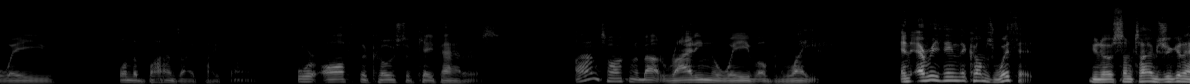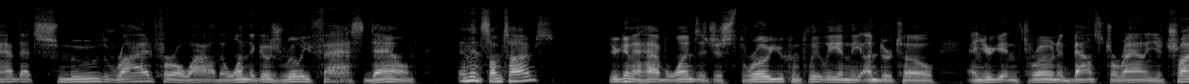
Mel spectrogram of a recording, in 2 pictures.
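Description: At 5.56 s the automatic gain starts rising. Over the next two and a half seconds, to 8.22 s, the level climbs by about 6 dB. The gain control judged the input too quiet and turned itself up slowly. Voice and room noise swell together. A second rise follows "that comes with it", from 10.75 to 14.42 s. This one adds about 9 dB before "goes really fast down", a longer, stronger creep upward.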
